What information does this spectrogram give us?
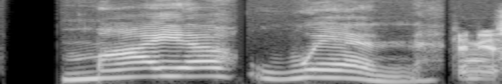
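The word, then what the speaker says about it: Nguyen: Maya Win. Can you spell that, please?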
